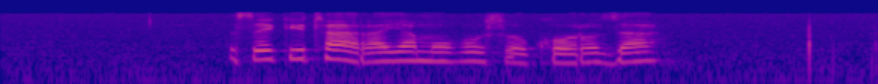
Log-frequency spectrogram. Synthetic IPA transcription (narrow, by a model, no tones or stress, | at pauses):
sekʼitʰaɾajamuβusɔkʰɔɾɔd͡za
